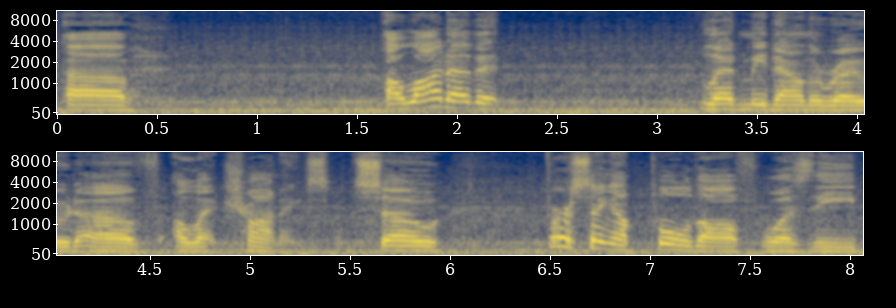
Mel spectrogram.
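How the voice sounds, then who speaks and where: A man's voice: a little high, a little slow, pauses often, darkish tone. A middle-aged man with a Southern US accent telling a long story while driving, rambling with many fillers and restarts, recorded by a dash camera in a pickup cab. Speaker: truck vlogger. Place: inside a pickup truck cab, driving in snow. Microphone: dash-mounted camera. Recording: road noise behind.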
